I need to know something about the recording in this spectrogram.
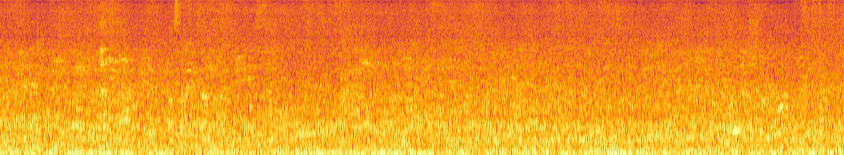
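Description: A crowd of men chatter nearby in a large open space.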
